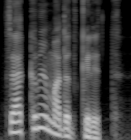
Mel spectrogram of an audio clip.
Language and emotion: Kashmiri, neutral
